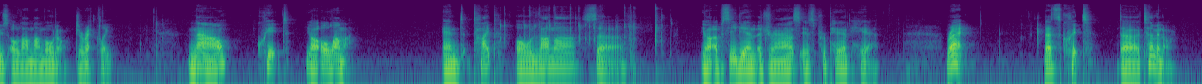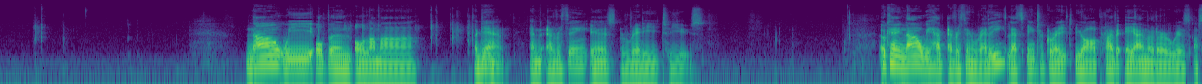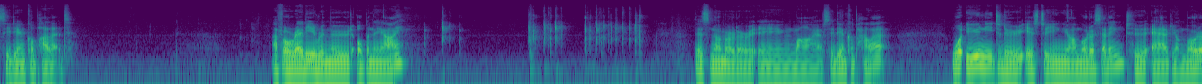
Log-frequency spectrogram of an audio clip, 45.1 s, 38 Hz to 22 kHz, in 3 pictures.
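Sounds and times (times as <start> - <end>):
keyboard typing: 6.1 - 8.4, 15.4 - 16.8, 19.2 - 21.0, 35.3 - 35.9, 36.6 - 38.2
computer mouse clicks: 15.4 - 16.0.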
